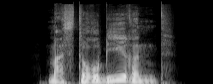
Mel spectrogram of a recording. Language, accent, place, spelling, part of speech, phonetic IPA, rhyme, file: German, Germany, Berlin, masturbierend, verb, [mastʊʁˈbiːʁənt], -iːʁənt, De-masturbierend.ogg
- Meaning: present participle of masturbieren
